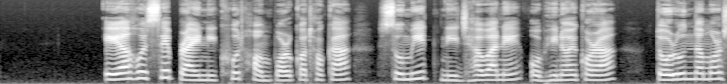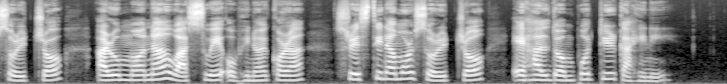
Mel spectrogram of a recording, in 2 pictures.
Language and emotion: Assamese, neutral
